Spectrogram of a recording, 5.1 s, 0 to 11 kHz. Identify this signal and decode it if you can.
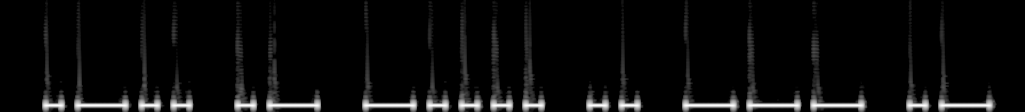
Morse code, heard as a keyed tone, about 15 wpm, 690 Hz. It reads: LA6IOA
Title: DXCC-100 Call Signs - 6 Characters - 15wpm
